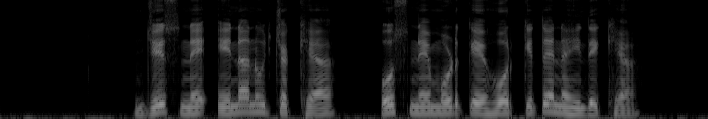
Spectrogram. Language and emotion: Punjabi, neutral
